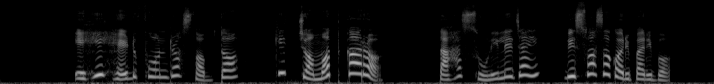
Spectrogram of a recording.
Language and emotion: Odia, surprised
